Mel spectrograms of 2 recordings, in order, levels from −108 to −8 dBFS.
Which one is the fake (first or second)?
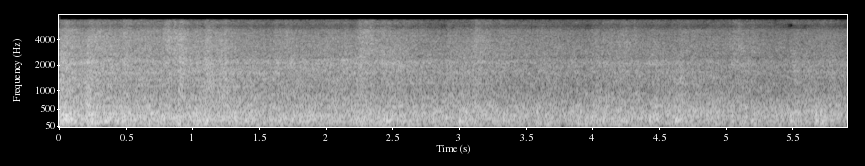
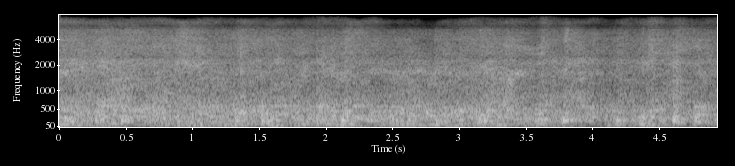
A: second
